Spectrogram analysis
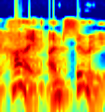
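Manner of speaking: a hint of a chirpy voice assistant; Siri. Voice assistant introducing itself to a user, lightly imitated. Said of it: "speak back to you like".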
